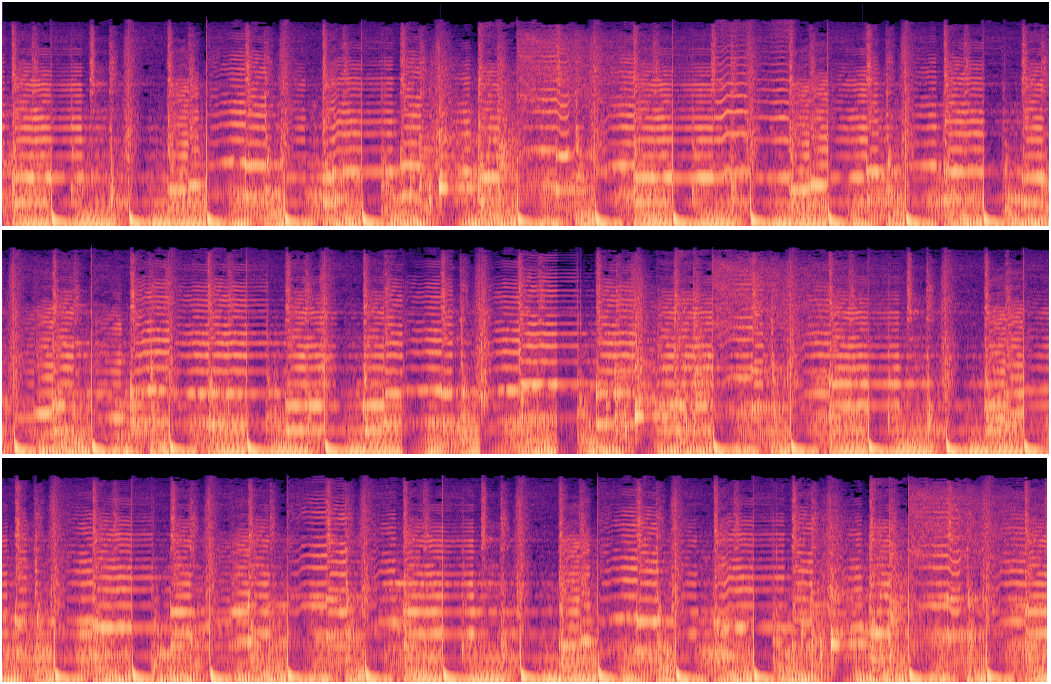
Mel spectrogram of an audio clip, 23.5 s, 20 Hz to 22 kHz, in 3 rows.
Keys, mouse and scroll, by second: 4.6 click, 7.0 click, 9.9 space, 13.9 u, 15.0-17.5 drag, 17.5 space, 18.8 click, 19.9 space, 22.6 space.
